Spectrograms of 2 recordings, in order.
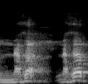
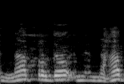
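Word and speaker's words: नः: How do you pronounce Naha Prachodayat or Na Prachodayat? Na, you should not say. If you say na, it is wrong.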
